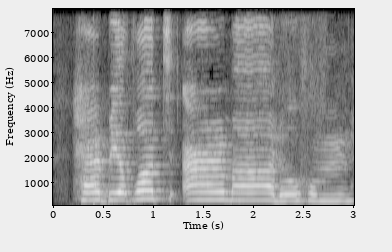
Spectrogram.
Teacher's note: ഹ എന്നുള്ള അക്ഷരത്തിൻ്റെ സൗണ്ടിനെ തൊണ്ടയുടെ മധ്യഭാഗത്തു നിന്ന് തന്നെ കൊണ്ടുവരിക. ഹ എന്നുള്ള അക്ഷരത്തിൻ്റെ സൗണ്ടായി പോവാതെ നോക്കുക കേട്ടോ.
